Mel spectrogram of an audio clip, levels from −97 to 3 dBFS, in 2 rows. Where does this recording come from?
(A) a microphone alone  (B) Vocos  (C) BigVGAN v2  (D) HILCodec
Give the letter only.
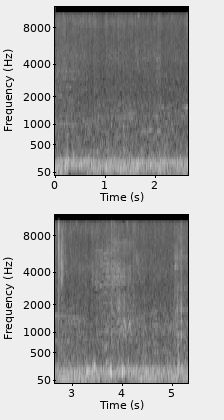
A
